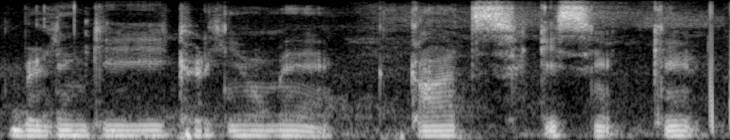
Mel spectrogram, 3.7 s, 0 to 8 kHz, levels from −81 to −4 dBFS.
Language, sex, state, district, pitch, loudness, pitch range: Hindi, male, Uttar Pradesh, Lucknow, 105 Hz, -17 LUFS, 105-110 Hz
